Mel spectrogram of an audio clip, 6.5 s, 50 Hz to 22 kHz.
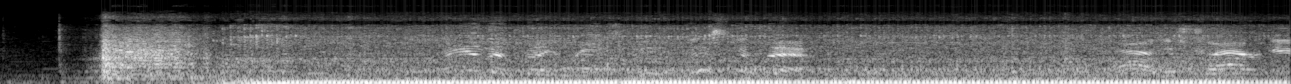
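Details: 1949 Farmall Cub tractor, first run after restoration, out of gear: catches about a second in and settles into smooth, steady low idle with no misses or knocks; healthy small engine.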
